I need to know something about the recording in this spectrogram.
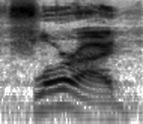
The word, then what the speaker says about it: fluoride: Speaking of Hitler, 1939, Sigmund Freud, fluoride. It doesn't rhyme with Florida, but it's the same exact word in Greek.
